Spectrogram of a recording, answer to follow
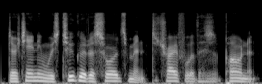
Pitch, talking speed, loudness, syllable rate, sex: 145 Hz, 250 wpm, -17 LUFS, 6.9 syllables/s, male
